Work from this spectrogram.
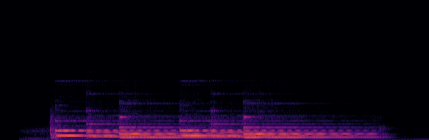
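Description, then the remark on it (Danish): A doorbell-style electronic chime plays a quick run of about six ringing notes that overlap and sustain, clear, then cuts off after a few seconds, signaling that food or something else has been left outside the door to be fetched. No one speaks. “Øhm, den her klokke betyder, at der er øh, mad eller andet ude foran min dør, som jeg skal ud og hente.”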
